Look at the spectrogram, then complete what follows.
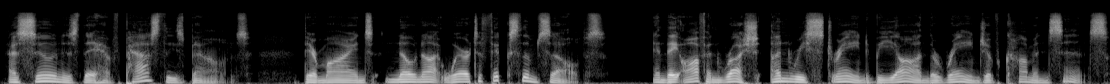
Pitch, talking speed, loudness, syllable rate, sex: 105 Hz, 145 wpm, -20 LUFS, 4.0 syllables/s, male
